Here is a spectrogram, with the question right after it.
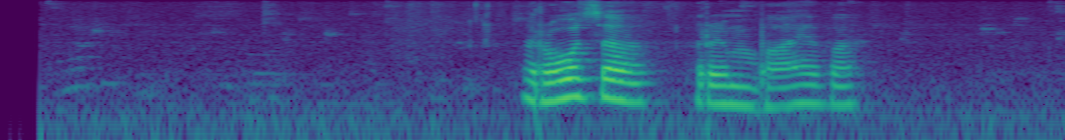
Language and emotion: Russian, neutral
